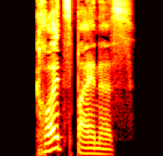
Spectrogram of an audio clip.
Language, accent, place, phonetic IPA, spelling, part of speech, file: German, Germany, Berlin, [ˈkʁɔɪ̯t͡sˌbaɪ̯nəs], Kreuzbeines, noun, De-Kreuzbeines.ogg
- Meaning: genitive singular of Kreuzbein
